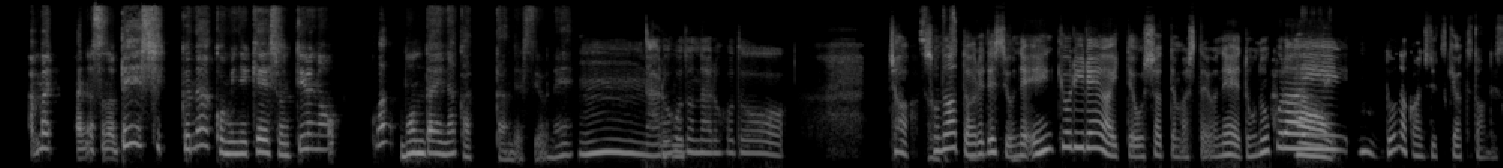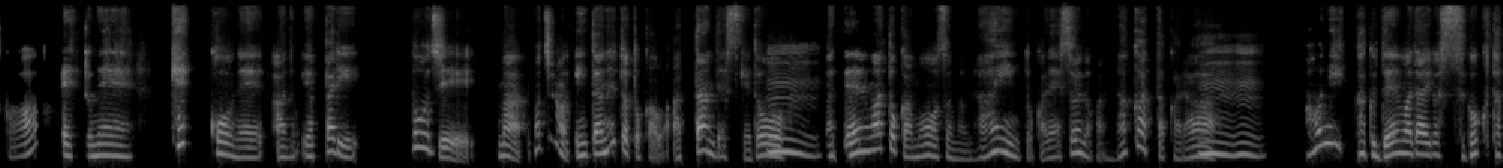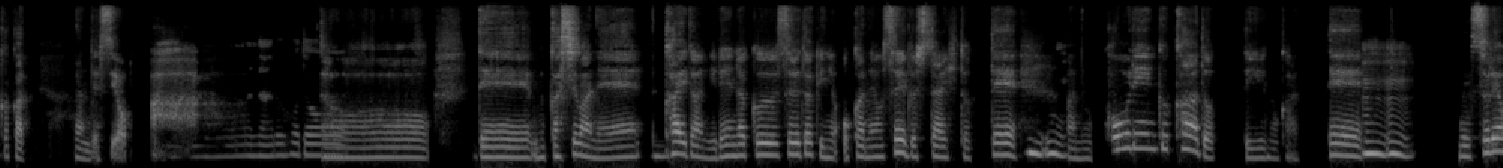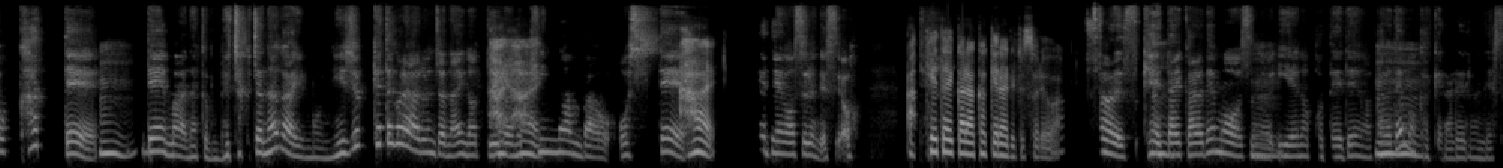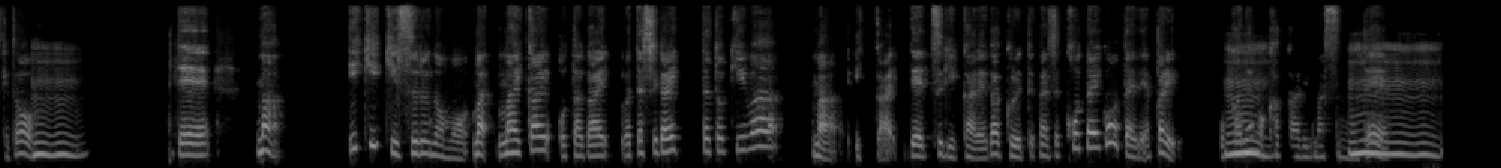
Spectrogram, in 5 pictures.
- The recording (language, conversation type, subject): Japanese, podcast, 誰かとの出会いで人生が変わったことはありますか？
- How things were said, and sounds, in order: tapping; other background noise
